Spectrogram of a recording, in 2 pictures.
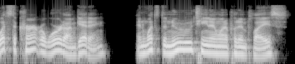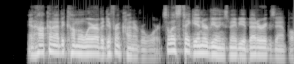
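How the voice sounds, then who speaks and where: A man with a Canadian accent and an ordinary speaking voice talks at a medium pitch and a fairly quick pace. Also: quiet background. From Canada. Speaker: education researcher and author. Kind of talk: interview conversation.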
